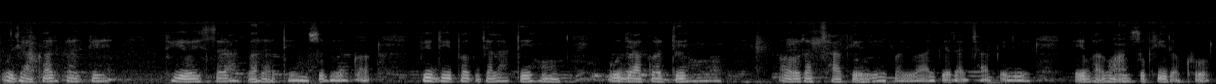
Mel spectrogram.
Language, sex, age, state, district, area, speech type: Hindi, female, 60+, Uttar Pradesh, Mau, rural, spontaneous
